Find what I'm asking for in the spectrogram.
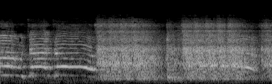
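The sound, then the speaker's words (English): Dense gunfire from a FARC guerrilla assault on the town of Mitu, Colombia, a continuous rattle of shots with a raised human voice mixed in near the start. “For years, FARC guerrillas have destroyed small towns and attacked military posts. They've often videotaped their attacks, as in this relentless assault on the southeastern town of Mitu.”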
